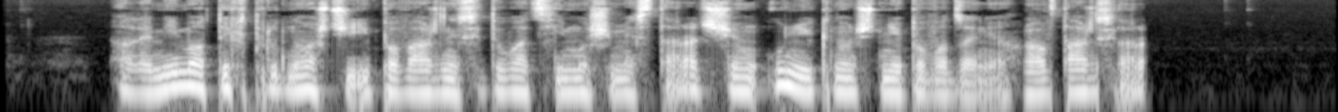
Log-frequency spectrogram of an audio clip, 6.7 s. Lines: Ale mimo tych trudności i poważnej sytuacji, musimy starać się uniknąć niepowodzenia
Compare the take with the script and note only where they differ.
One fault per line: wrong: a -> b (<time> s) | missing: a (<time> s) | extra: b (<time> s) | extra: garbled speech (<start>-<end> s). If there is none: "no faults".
extra: garbled speech (5.1-5.7 s)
